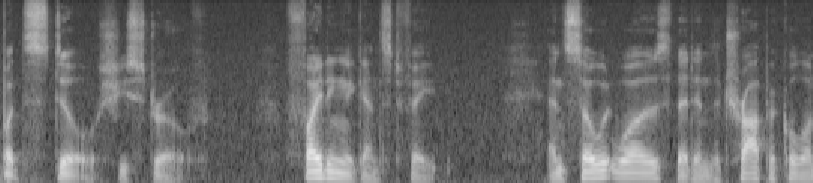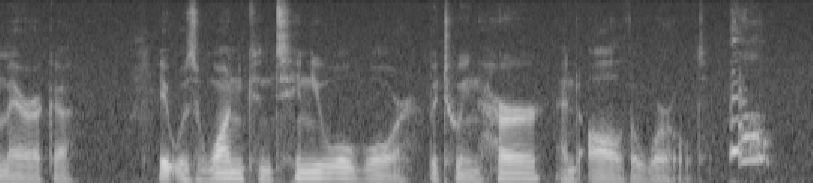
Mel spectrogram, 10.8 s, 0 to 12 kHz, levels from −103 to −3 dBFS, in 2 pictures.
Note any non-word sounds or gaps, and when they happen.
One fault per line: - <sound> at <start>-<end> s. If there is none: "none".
- bark at 10.3-10.6 s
